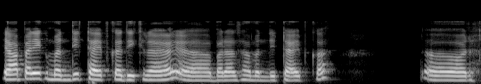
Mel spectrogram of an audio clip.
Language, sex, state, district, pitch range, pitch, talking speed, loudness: Hindi, female, Odisha, Malkangiri, 195-225 Hz, 205 Hz, 185 wpm, -15 LUFS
